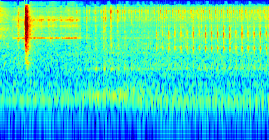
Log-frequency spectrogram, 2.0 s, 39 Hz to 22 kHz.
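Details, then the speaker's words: Zenith YT960 console's Z57 (Wollensak 5730) reel-to-reel tape deck switched on: clicks, then a fast, light rattle over low motor hum; the rubber drive parts and pressure roller are hardened, the roller lumpy, and a belt is missing. "his main on the flywheel they're all hard even the uh the pressure roller right here uh for the tape it's hard it's got a lump in it as well"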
